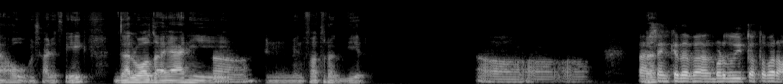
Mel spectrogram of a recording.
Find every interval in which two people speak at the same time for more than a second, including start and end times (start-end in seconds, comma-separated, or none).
none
